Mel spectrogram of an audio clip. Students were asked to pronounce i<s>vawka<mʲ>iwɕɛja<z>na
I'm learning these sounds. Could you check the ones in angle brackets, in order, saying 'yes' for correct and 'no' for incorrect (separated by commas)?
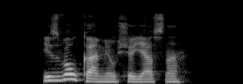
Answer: no, yes, no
